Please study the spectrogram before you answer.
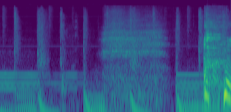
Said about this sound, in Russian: Простите, я тут все-таки кашляю периодически и не успеваю нажимать при этом на кнопку мьюта.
